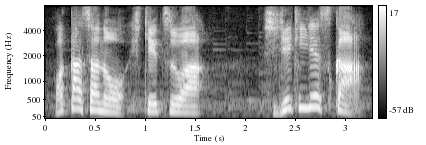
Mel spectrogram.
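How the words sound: It is said slowly in a natural speaking voice. The speaker calls it wrong. "信代さんの声じゃなくてやると変なんですよ。"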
